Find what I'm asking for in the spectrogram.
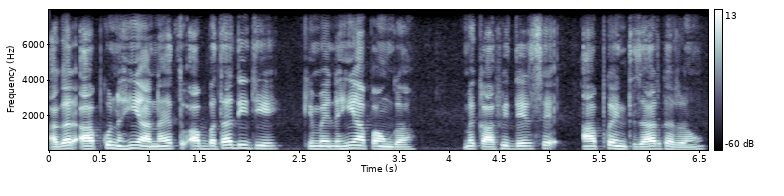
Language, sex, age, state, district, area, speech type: Urdu, male, 18-30, Uttar Pradesh, Balrampur, rural, spontaneous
